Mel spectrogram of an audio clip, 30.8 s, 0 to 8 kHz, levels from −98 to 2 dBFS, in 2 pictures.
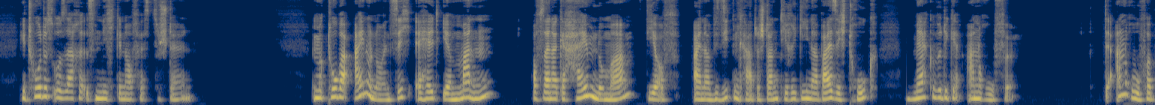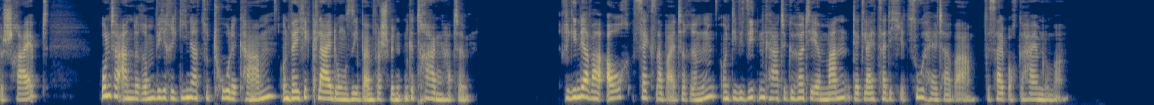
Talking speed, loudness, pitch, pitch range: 125 wpm, -22 LUFS, 190 Hz, 170-215 Hz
